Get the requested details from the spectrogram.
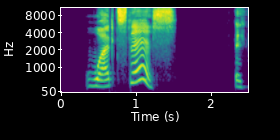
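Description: A young girl asks a question in a bright, cheerful voice.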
